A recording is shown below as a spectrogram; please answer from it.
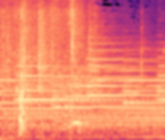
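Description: Bell-like chimes ringing with many sustained tones, struck afresh about a quarter second in and again about a second in.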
